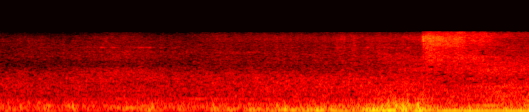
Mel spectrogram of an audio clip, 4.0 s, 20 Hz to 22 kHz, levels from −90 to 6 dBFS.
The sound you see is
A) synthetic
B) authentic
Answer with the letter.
B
